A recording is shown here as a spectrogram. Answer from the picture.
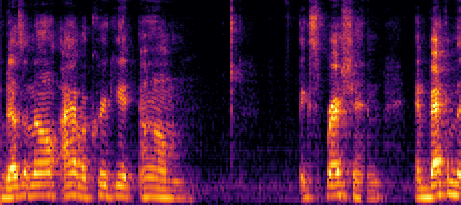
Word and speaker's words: Cricut: explorers or something well I'm saying it wrong like wicket Cricut explore air or all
